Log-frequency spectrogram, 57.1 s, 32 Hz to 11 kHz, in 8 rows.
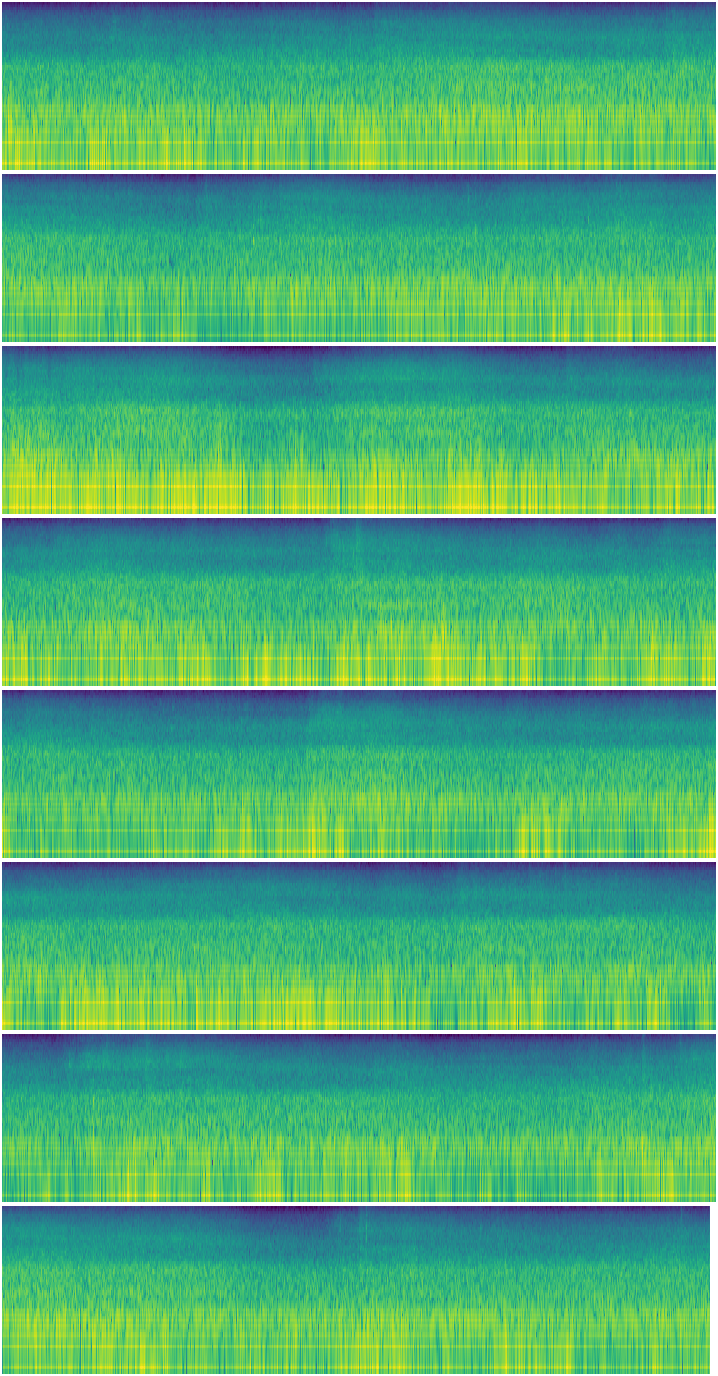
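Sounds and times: surf washing up a beach: 0:00.0 - 0:57.0
wind buffeting microphone: 0:00.0 - 0:57.0.

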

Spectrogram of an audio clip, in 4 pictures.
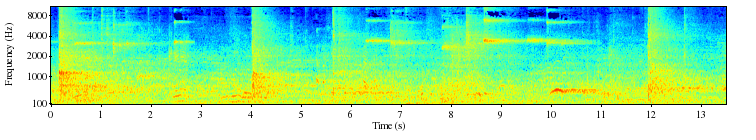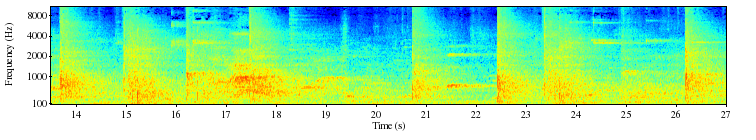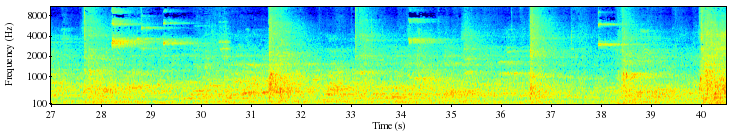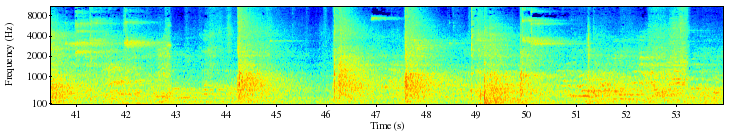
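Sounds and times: rackets hitting shuttlecock: 0:00.0 - 0:01.4, 0:04.0 - 0:04.7, 0:05.5 - 0:07.3, 0:11.2 - 0:12.9, 0:13.6 - 0:18.5, 0:20.6 - 0:21.4, 0:22.4 - 0:25.4, 0:26.0 - 0:27.0, 0:27.6 - 0:30.2, 0:31.2 - 0:32.1, 0:39.9 - 0:42.5, 0:46.1 - 0:50.6
shoes squeaking on floor: 0:00.5 - 0:02.9, 0:06.2 - 0:10.6, 0:23.9 - 0:25.9, 0:28.2 - 0:30.6, 0:34.0 - 0:34.8, 0:37.9 - 0:38.7, 0:40.7 - 0:42.9, 0:49.9 - 0:50.7.

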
